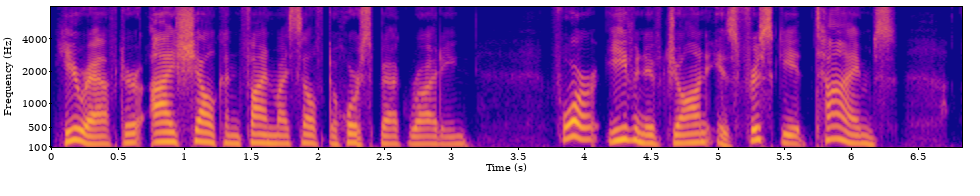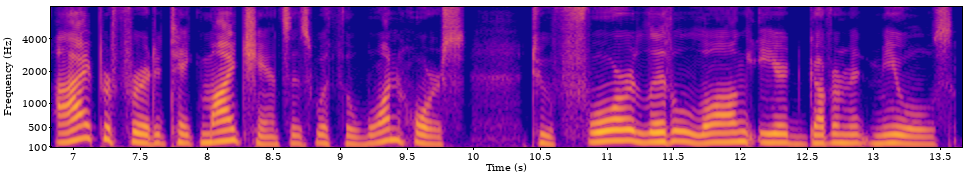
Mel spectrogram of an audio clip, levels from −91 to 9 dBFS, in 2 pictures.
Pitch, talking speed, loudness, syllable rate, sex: 180 Hz, 140 wpm, -17 LUFS, 4.4 syllables/s, female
